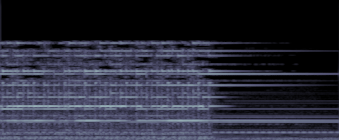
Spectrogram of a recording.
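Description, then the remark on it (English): A telephone rings loudly, one bright, buzzing ring that cuts off abruptly and leaves a fainter lingering tone. No voices. “Oh shit, there's a phone on this thing.”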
